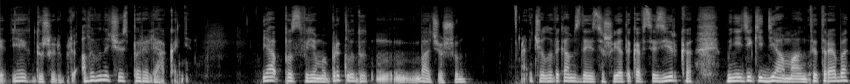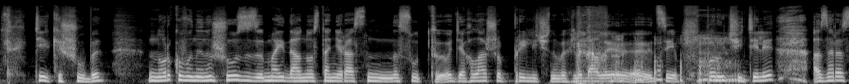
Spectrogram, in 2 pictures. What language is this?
Ukrainian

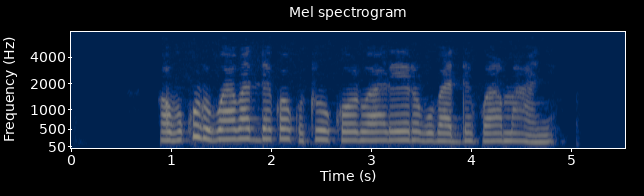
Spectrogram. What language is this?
Ganda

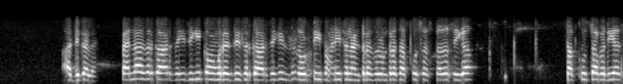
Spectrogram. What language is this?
Punjabi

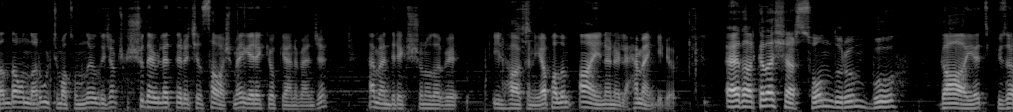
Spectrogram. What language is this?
Turkish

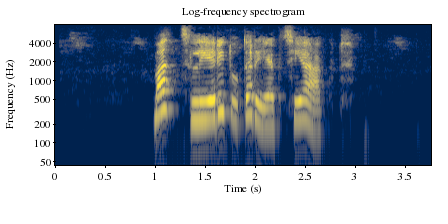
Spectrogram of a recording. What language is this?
Georgian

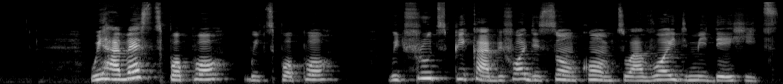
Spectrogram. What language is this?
Nigerian Pidgin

